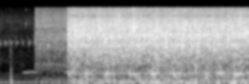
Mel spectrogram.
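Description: Water rushes loudly from a shower head.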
